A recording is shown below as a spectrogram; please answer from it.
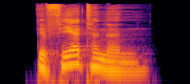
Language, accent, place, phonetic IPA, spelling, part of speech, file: German, Germany, Berlin, [ɡəˈfɛːɐ̯tɪnən], Gefährtinnen, noun, De-Gefährtinnen.ogg
- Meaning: plural of Gefährtin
